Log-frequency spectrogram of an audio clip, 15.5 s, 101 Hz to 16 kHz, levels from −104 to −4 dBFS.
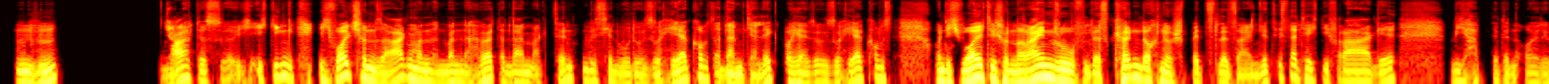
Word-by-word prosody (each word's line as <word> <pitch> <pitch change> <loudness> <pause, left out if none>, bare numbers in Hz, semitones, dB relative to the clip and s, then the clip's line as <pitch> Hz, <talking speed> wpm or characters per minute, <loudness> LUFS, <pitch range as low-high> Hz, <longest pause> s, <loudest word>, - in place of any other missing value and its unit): Mhm. 110 +4 +1 1.0
Ja, 90 - +2
das, 110 -8 -6
äh - - -9
ich - - -9
ich - - -5
ging 155 -1 0 0.2
ich 125 -2 -3
wollte 160 +6 +6
schon 135 -5 +4
sagen, 145 +11 +1
man 115 -5 -1
man 105 -4 -3
hört 125 +6 0
an 100 - -5
deinem 100 -1 -3
Akzent 110 +8 -6
'n 125 - -5
bisschen, 110 -2 -5
wo 95 - -4
du 90 -1 -6
so 90 +1 -5
herkommst 130 - -1
an 90 - -5
deinem 90 +1 0
Dialekt, 85 +11 -3
woher 100 -3 -1
du 105 +1 -6
so 100 0 -6
herkommst 130 +6 -3 0.4
und 115 -1 +3
ich 110 +2 +2
wollte 140 +4 +8
schon 115 -3 +2
reinrufen: 125 -2 +6
„Das - - -2
können 145 +2 +4
doch 130 -4 +2
nur 110 -6 +1
Spätzle 105 +3 -4
sein.“ 85 0 -7
Jetzt 110 +3 -5
ist 155 -2 -8
natürlich 135 -7 -2
die - - -7
Frage, 110 +1 -2 0.5
wie 110 -3 -6
habt - - -9
ihr - - -8
denn - - -8
eure 95 -2 -9
110 Hz, 200 wpm, -24 LUFS, 100-130 Hz, 1.0 s, wollte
